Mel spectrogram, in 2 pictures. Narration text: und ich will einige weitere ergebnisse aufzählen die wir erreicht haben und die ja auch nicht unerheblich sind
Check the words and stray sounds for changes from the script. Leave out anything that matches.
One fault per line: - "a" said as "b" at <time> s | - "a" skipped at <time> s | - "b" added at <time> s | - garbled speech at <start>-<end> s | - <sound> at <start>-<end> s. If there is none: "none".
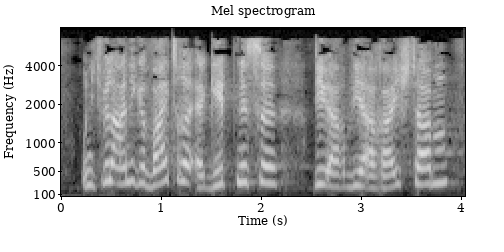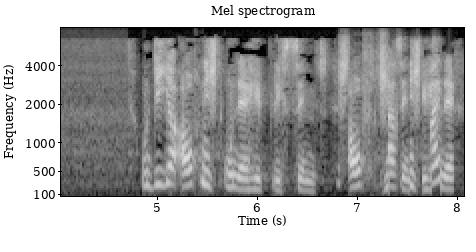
- "aufzählen" skipped at 2.2 s
- garbled speech at 6.8-8.0 s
